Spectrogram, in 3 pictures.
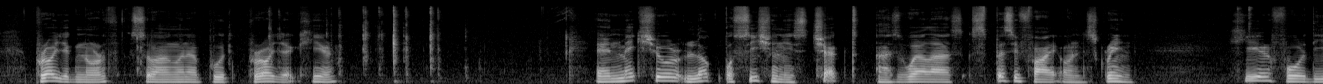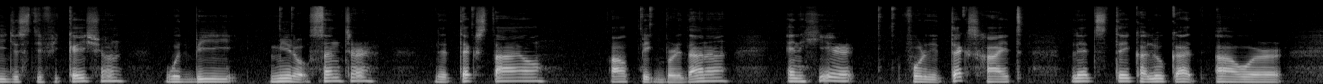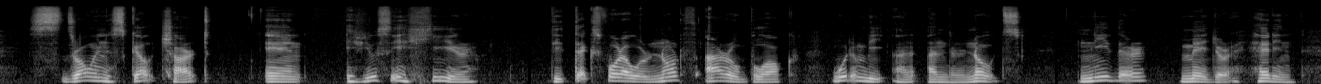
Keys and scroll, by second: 1.4-4.3 typing.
